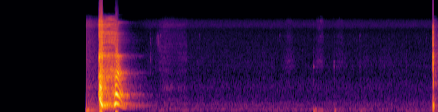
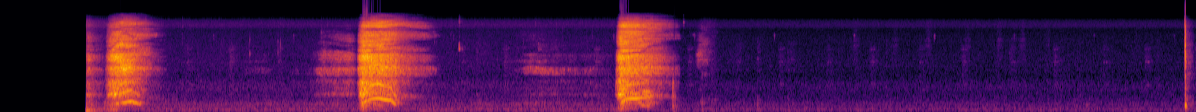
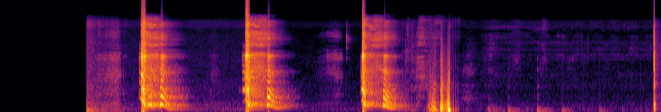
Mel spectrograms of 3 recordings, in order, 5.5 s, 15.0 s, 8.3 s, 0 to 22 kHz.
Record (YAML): cough_length: 5.5 s
cough_amplitude: 26028
cough_signal_mean_std_ratio: 0.17
exhalation_length: 15.0 s
exhalation_amplitude: 26028
exhalation_signal_mean_std_ratio: 0.27
three_cough_length: 8.3 s
three_cough_amplitude: 26028
three_cough_signal_mean_std_ratio: 0.26
survey_phase: alpha (2021-03-01 to 2021-08-12)
age: 65+
gender: Female
wearing_mask: 'No'
symptom_none: true
smoker_status: Ex-smoker
respiratory_condition_asthma: false
respiratory_condition_other: false
recruitment_source: REACT
submission_delay: 3 days
covid_test_result: Negative
covid_test_method: RT-qPCR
